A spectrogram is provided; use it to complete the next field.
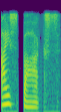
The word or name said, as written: icebox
